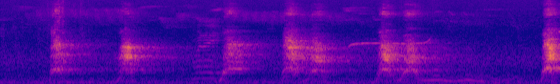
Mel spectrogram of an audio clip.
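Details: A dog barking at a photographer seated on a log in UK woodland while photographing nesting birds; spaced, fairly quiet barks about once a second, with faint bird notes in the background.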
